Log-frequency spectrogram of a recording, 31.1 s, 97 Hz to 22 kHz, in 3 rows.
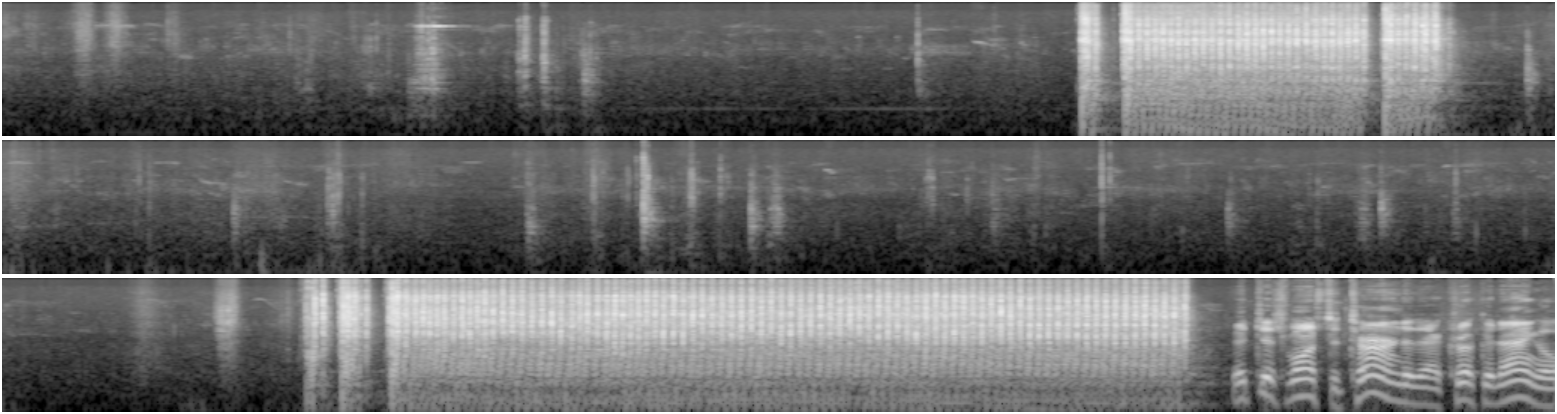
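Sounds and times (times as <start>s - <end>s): pneumatic impact wrench hammering: 7.2s - 9.8s, 22.7s - 28.9s.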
